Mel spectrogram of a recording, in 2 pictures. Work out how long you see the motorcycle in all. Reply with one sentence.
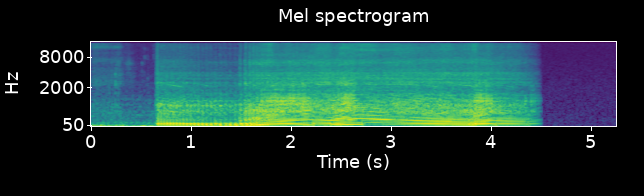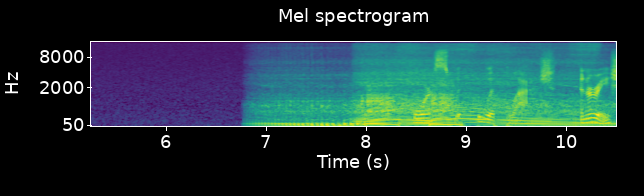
The motorcycle can be heard for 8 seconds in total.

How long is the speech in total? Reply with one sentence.
The speech can be heard for 2 seconds in total.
